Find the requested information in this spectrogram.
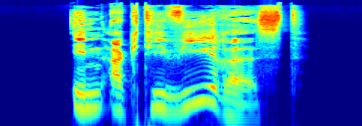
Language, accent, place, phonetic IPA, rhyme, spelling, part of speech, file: German, Germany, Berlin, [ɪnʔaktiˈviːʁəst], -iːʁəst, inaktivierest, verb, De-inaktivierest.ogg
- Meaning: second-person singular subjunctive I of inaktivieren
